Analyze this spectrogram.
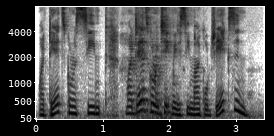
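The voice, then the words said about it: Put-on New Zealand accent. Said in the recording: “pretty good at a New Zealand accent ... That's pretty good.”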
